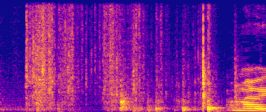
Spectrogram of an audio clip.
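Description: Plastic food packaging crinkling and rustling in quick, irregular crackles as packs of vegetables are handled and pulled off a fridge shelf.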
